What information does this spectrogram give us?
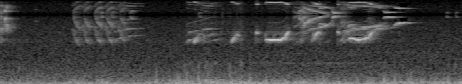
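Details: European goldfinches in an aviary singing a bright, tinkling twitter of high notes broken by short buzzy trills.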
